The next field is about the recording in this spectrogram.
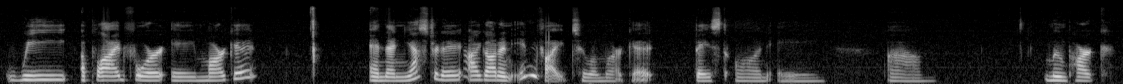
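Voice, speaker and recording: A woman hosting a casual vlog, her voice raspy and tired, rambling with many fillers and restarts. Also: on the low side, a bit bright, dry recording, low-quality recording. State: tired, recovering from illness. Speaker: vlog host and small craft business owner. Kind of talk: casual chatty vlog update.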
